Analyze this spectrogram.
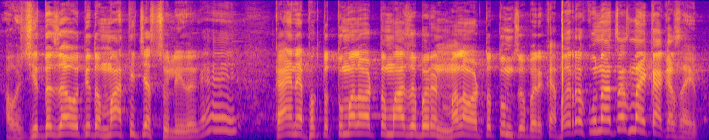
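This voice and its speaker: A man's voice: sits high, big pitch swings, a little fast, pushed and bright, slight background noise. A man with a rural Marathi accent giving a humorous devotional sermon at a temple festival, telling comic stories and acting out voices. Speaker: kirtan preacher.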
